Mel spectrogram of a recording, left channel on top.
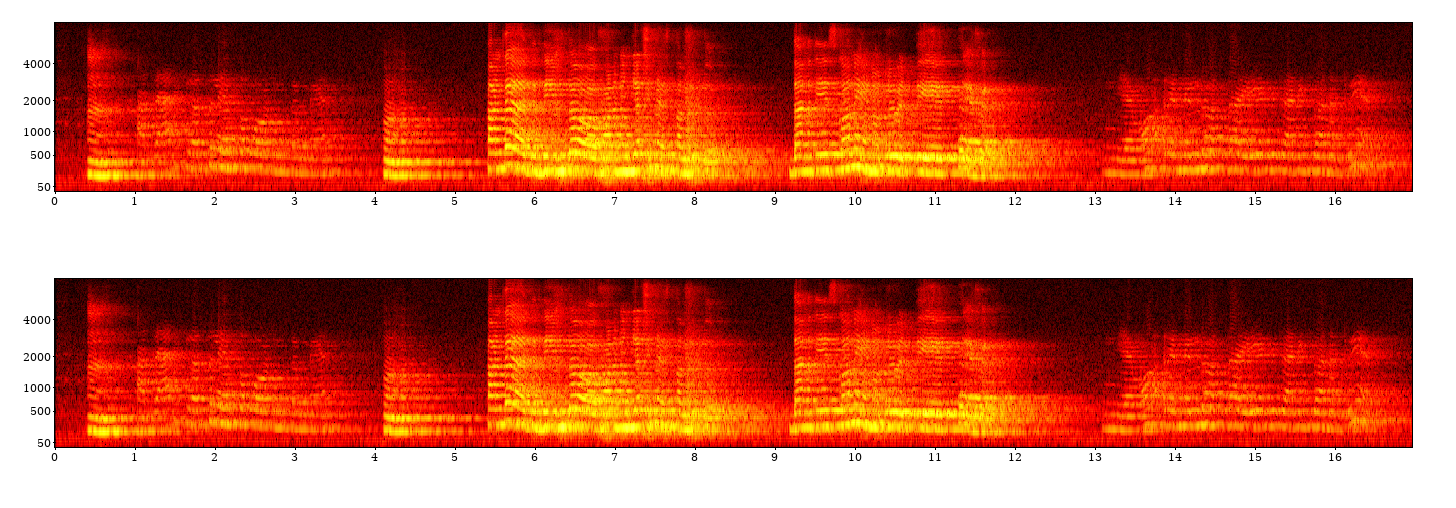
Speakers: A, on the left; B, on the right.
A: ఉమ్
B: ఆ ట్రానిక్ క్లస్స్ లేస్కో కొంటేనే
A: ఆ అంటే అది దీంతో మనం ఇంజెక్షన్ ఏస్తాం సల్ ఫిడు దాన్ దిసుకొని నోట్లో వేట్టిఏతే ఐపై
B: ఇంగ్ ఏమో రెండ్ నెల్లు అట్లా ఏయండి ట్రానిక్లు అనండ్రి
